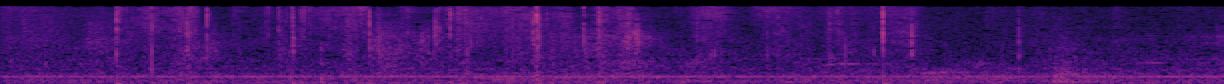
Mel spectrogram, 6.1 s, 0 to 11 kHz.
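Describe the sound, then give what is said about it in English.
Many Bible pages turning at once as people look up Genesis 9, a steady papery rustle with scattered crisp flicks, like many people leafing through books, over a low constant hum. “I try to listen for pages turning.”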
